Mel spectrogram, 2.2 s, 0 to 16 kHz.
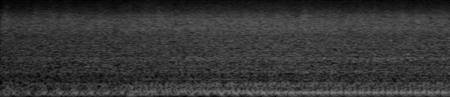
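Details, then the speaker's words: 1991 Corvette ZR1 LT5 V8 with the secondary injector system engaged: low, uneven idle with an irregular, stumbling pulse, misfiring from multiple shorted Multec secondary injectors seen on the scope. "we have a shorted injector or actually multiple injectors"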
